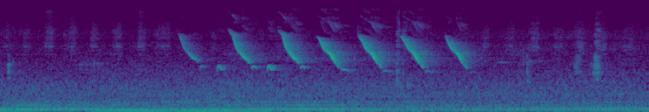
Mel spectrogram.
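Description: A bird calling: a run of about seven quick chirps, each sliding down in pitch, starting about two seconds in, over a low steady hum.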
